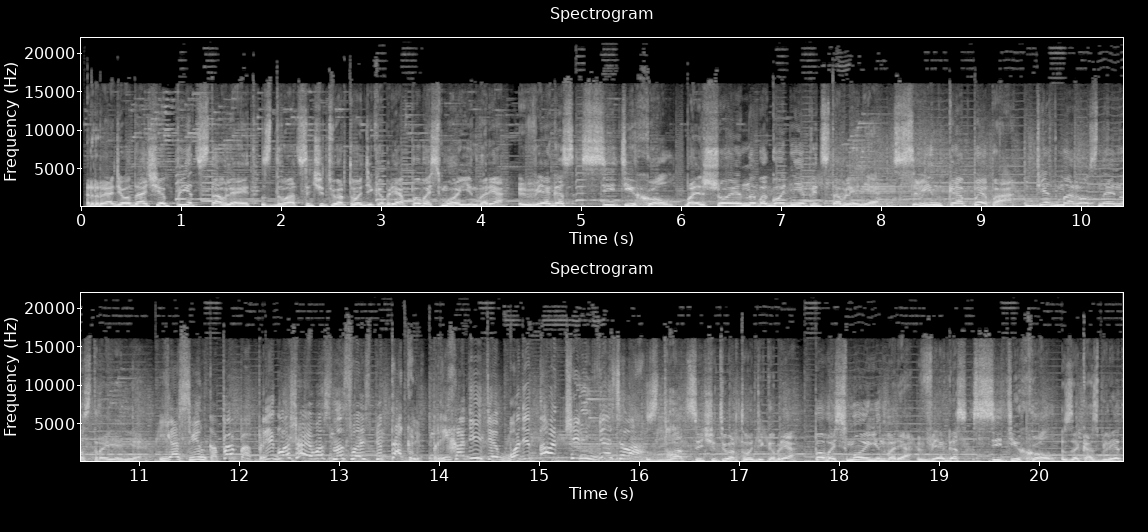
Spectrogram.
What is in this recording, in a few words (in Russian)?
Диктор - Аудиоролик; Свинка Пеппа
